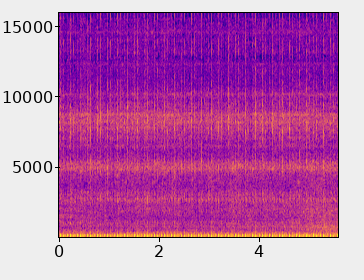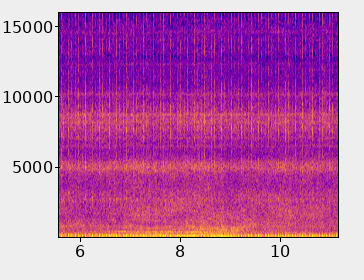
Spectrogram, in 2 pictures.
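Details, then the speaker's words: 1957 Gravely L tractor single-cylinder engine after fuel filter replacement, carburetor left slightly rich with the idle jet screw one turn out from bottomed: steady, even low thumping at about 220 beats a minute, no misses or surging. Clean idle. "So I just leaned it out a little bit. It's like a tat on the rich side, but I like it that way."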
